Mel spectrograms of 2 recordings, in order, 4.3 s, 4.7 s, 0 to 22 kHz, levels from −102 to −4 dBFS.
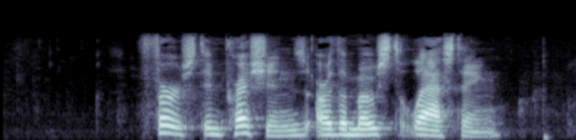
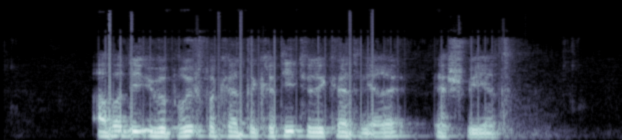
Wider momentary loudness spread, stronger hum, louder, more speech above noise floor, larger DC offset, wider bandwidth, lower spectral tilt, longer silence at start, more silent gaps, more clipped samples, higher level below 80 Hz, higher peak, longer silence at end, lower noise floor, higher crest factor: first, 13 LU vs 10 LU; neither; first, -20 LUFS vs -23 LUFS; second, 58 dB vs 63 dB; neither; second, 8.2 kHz vs 14.5 kHz; second, -4.5 dB/octave vs -8.5 dB/octave; first, 1.1 s vs 0.7 s; neither; neither; second, -62 dBFS vs -56 dBFS; about the same, -4 dBFS vs -6 dBFS; second, 0.2 s vs 0.85 s; second, -78 dBFS vs -84 dBFS; about the same, 18 dB vs 18 dB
